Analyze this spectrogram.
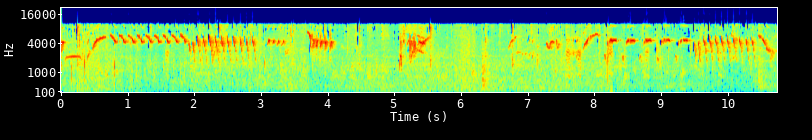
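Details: Eurasian siskins in an aviary deliver loud, fast, rhythmic trills of repeated high notes in long bursts, broken by rising whistled slurs and short twitters, several birds singing at once.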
